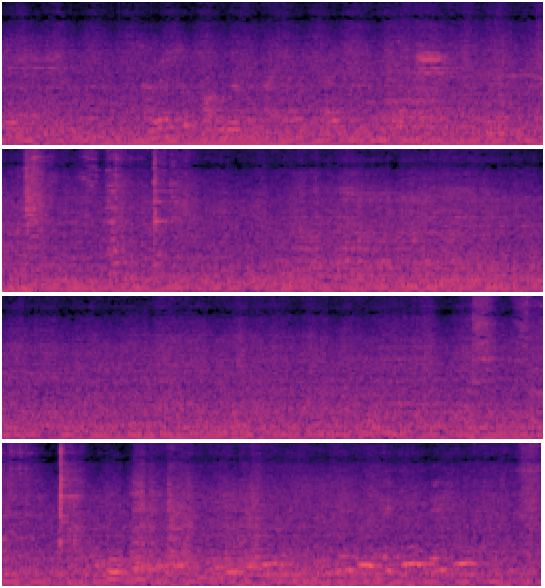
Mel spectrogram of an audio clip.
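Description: A metal scraper scrapes and rolls a sheet of ice cream across a cold steel plate.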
